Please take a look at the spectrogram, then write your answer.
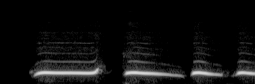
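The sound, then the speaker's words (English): A person imitates an owl with four loud hoots: two long drawn-out ones, then two shorter ones in quick succession, with no other sounds around them. “That's an owl. Like, oh.”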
